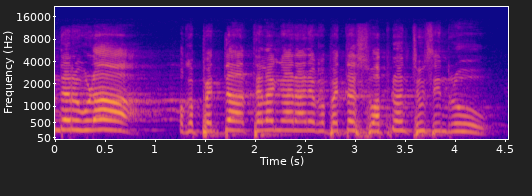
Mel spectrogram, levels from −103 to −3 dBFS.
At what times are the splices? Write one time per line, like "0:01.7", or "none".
0:03.5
